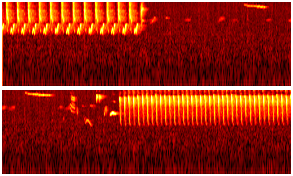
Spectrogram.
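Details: Songbird material in the 'tembakan' style, used for training cage birds: fast, evenly repeated high buzzy notes, about two per second. A short quiet gap with a few thin whistles follows, then a dense continuous rattling trill.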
